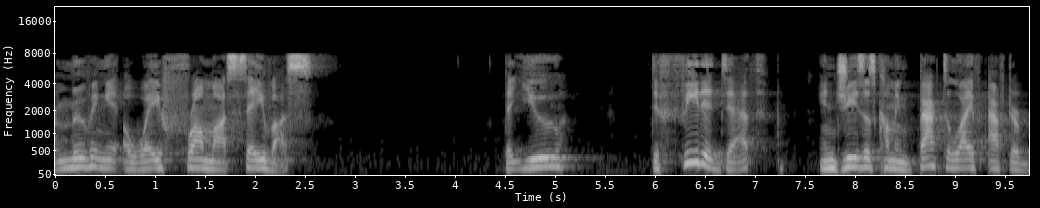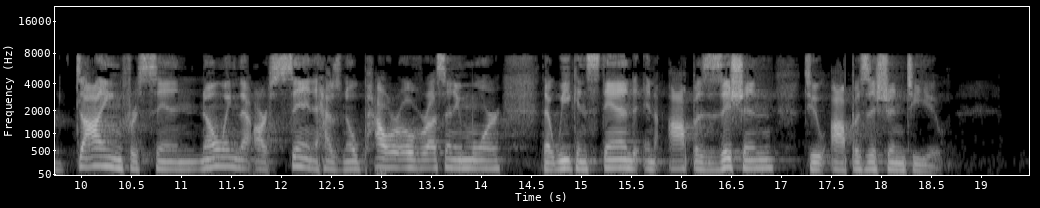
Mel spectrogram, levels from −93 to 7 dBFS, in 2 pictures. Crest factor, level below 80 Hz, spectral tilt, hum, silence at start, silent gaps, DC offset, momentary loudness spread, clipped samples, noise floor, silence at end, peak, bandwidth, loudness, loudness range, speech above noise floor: 24 dB; -70 dBFS; -2.5 dB/octave; none; 0 s; 3.27-3.53 s, 3.67-3.80 s; under 0.1%; 15 LU; under 0.1%; -70 dBFS; 0.9 s; -6 dBFS; 8 kHz; -27 LUFS; 6 LU; 41 dB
